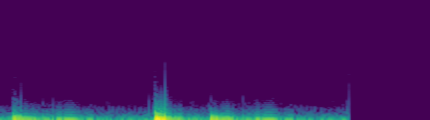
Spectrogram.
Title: Slow HeartBeat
